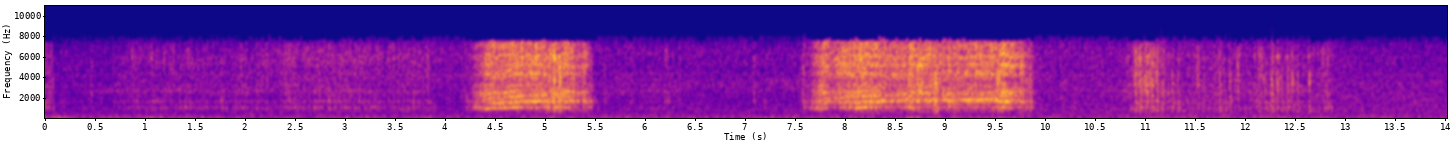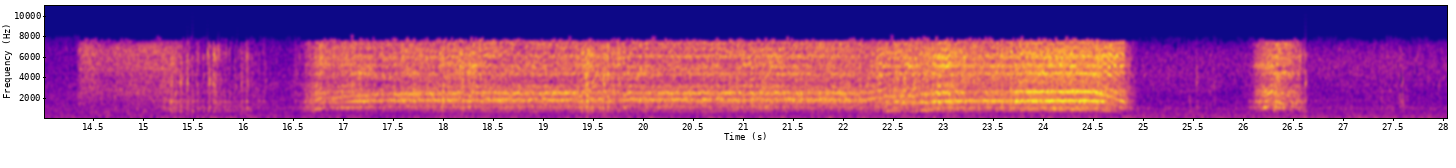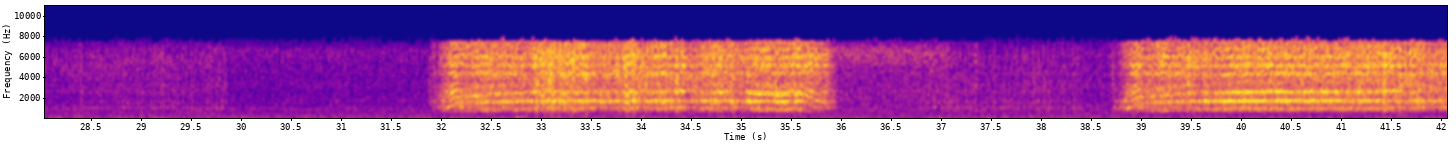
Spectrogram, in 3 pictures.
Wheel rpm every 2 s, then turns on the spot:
10, 20, 60, 30, 110, 20, 10, 10, 110, 160, 160, 210, 70, 20, 10, 20, 200, 180, 10, 120, 230.
0-2 4-6 10-14 24-30 36-38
